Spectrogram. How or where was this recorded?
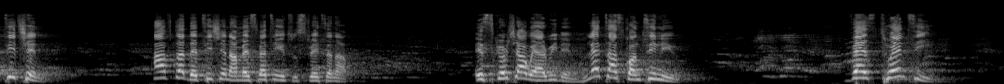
large echoing room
